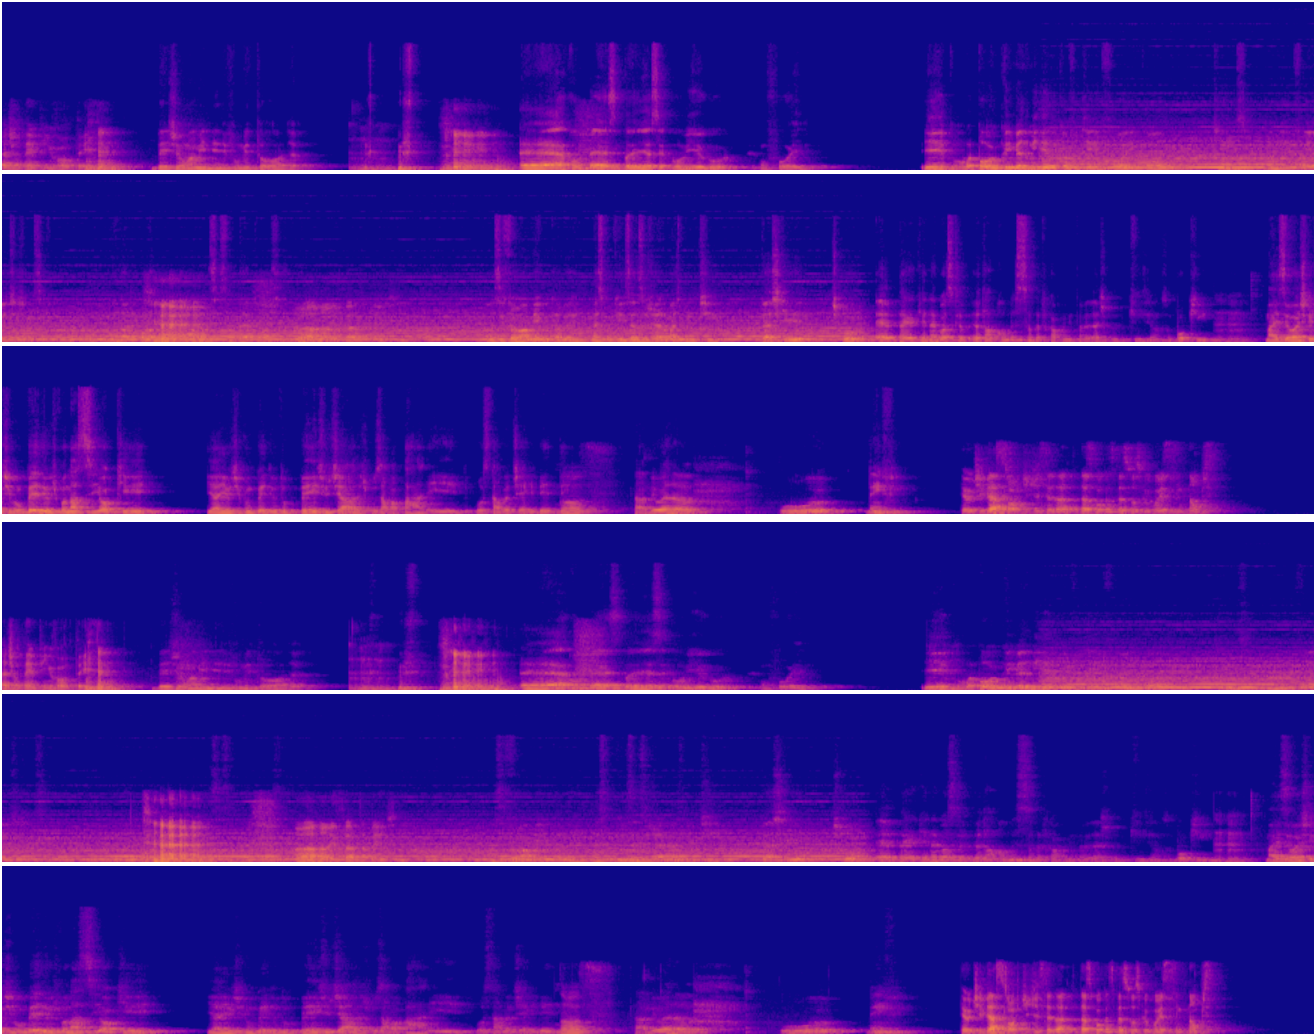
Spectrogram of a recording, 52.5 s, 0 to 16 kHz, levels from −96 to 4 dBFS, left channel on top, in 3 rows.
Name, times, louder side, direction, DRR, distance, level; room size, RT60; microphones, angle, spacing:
voice 1, 0.0-1.5 4.6-5.2 5.8-6.7 7.7-7.9 19.4-20.2 20.8-22.9 33.7-34.1 42.4-43.0 44.2-44.8 47.8-51.1, right 2 dB, 30° right, 3 dB, 0.3 m, -37 dB
voice 2, 2.1-4.0 4.8-5.0 5.3-5.5 6.9-9.7 10.0-10.8 12.3-15.8 16.2-19.5 20.0-21.6 23.9-27.1 27.6-28.3 28.6-33.6 34.3-37.0 37.7-42.6 43.4-44.3 45.4-46.1 46.5-47.0, left 4 dB, 65° left, 5 dB, 0.3 m, -37 dB
sound 1, 13.8-29.0, left 1 dB, 15° left, 0.5 m, -38 dB
3.2 x 2.3 x 3.4 m, 1.1 s
head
